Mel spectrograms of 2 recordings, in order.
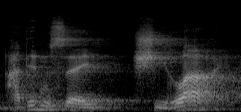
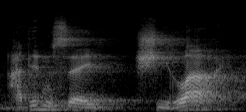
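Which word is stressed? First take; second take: lied; lied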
